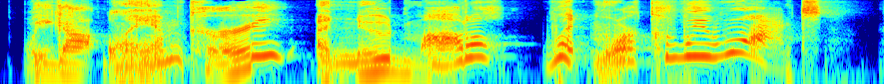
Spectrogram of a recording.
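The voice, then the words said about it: Impression of Luann de Lesseps. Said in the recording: “let me do my Luann voice.”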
